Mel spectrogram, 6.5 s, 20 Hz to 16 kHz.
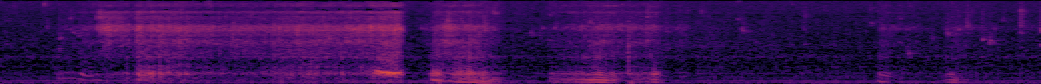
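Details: French Bulldog Morio dozes on the owner's lap, filmed 8 March 2012; faint low rasps swell into a couple of short rattling snores midway, then fade to quiet breathing.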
